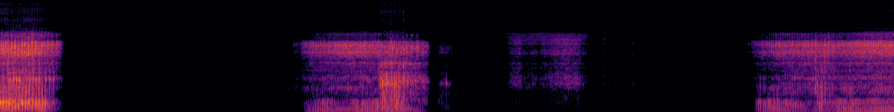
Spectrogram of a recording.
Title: World best Snoring man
